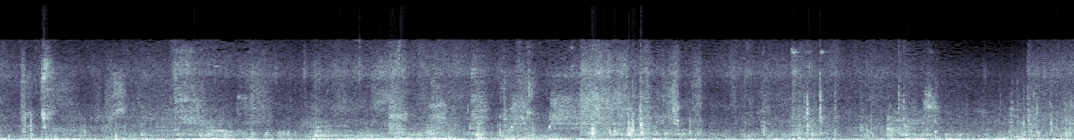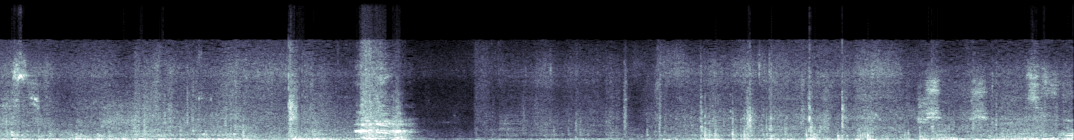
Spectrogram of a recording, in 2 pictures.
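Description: Crowd murmur: many overlapping conversations in a full meeting room, with scattered small knocks and rustles. About eleven seconds in there is one brief sharp sound, then a short lull before the chatter picks up again.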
